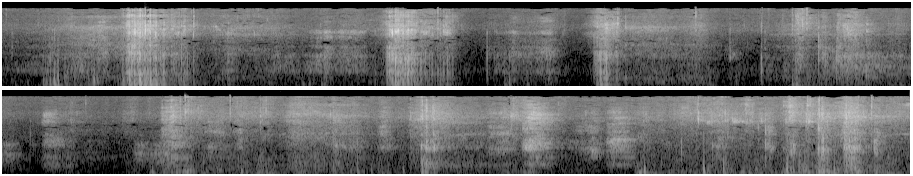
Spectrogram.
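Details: A Jack Russell romps with a husky/staffy crossbreed, giving short noisy growls and huffing grunts in uneven bursts about once a second, separated by brief quieter pauses.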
